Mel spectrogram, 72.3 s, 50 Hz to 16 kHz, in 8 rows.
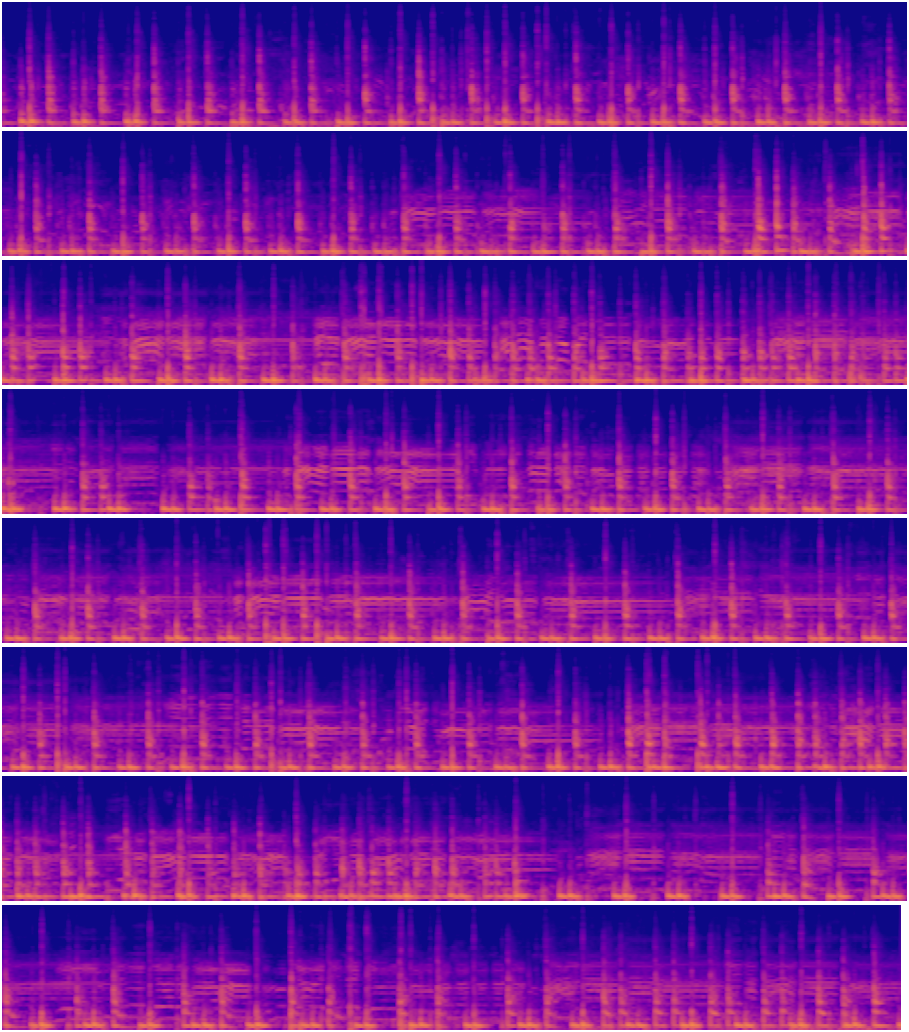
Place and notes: Sourou, Burkina Faso - traditionnal music
A party organised around the fire at night - dances and music
Lanfièra, Burkina Faso, 22 May 2016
